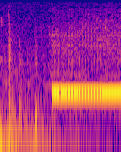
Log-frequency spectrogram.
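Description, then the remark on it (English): A few soft low thumps, then a steady, clear phone tone begins and holds at one constant mid-low pitch, fairly loud and unbroken to the end, like a call ringing on the line. “It's calling.”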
